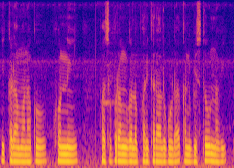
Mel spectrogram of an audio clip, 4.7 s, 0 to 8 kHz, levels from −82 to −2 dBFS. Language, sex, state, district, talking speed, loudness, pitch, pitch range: Telugu, male, Telangana, Mahabubabad, 115 wpm, -13 LUFS, 125 Hz, 120-130 Hz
